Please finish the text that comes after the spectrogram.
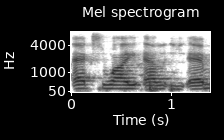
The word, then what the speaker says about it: xylem: just like the part of implant spelled as x y l e m how do we pronounce that x y l e m we do not pronounce that as silent we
